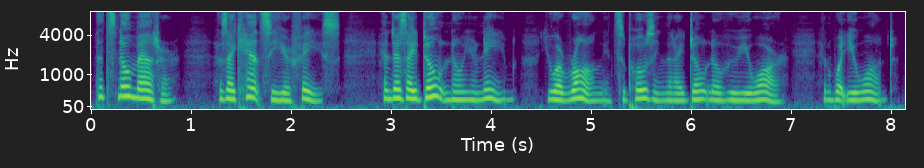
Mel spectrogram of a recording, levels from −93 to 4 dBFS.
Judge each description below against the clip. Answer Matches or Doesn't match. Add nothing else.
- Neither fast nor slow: Doesn't match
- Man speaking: Doesn't match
